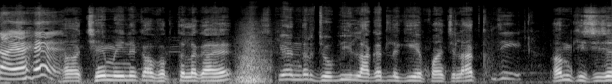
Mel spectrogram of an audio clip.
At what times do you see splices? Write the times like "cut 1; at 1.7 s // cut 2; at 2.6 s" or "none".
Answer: none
